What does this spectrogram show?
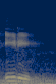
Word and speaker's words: EDI: airlock is a jar why are you named Edie Ed is the phonetic pronunciation of e di that is an acronym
